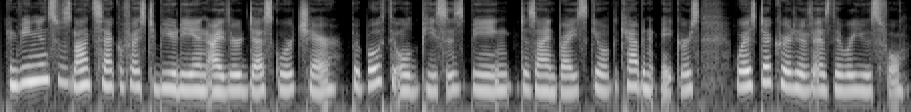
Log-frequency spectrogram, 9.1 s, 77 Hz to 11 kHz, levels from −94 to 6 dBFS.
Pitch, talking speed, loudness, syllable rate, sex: 225 Hz, 190 wpm, -17 LUFS, 6.1 syllables/s, female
